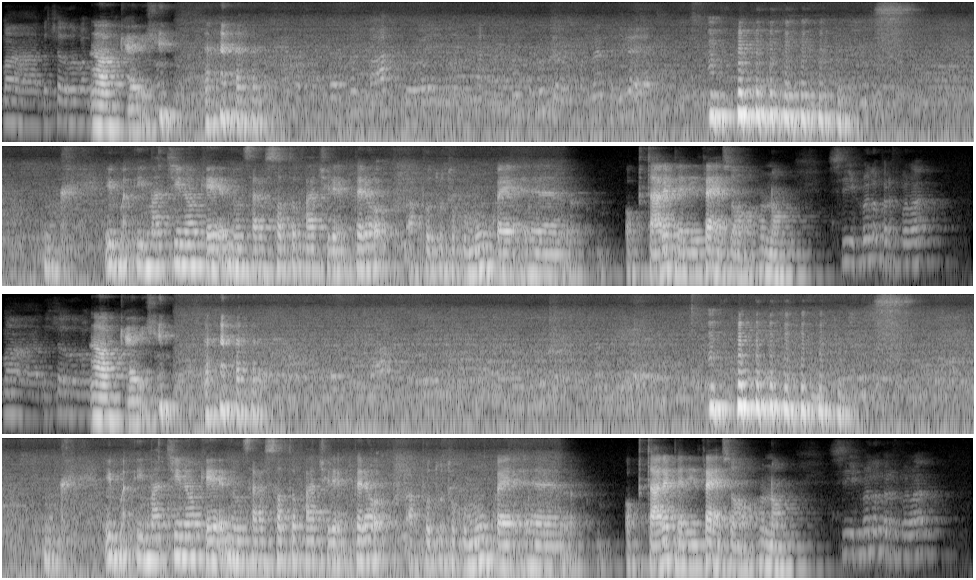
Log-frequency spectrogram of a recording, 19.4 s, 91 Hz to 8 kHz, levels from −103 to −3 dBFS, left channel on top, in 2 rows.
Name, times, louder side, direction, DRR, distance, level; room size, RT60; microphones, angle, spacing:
voice 1, 0.0-1.6 2.4-6.6 18.0-18.9, left 2 dB, 65° left, 1 dB, 0.8 m, -40 dB
voice 2, 0.9-1.7 2.0-2.6 7.0-8.5 8.7-9.1 10.1-15.4 16.2-17.5, right 1 dB, 20° right, 2 dB, 0.4 m, -23 dB
sound 1, 1.7-15.3, right 2 dB, 90° right, 0.5 m, -35 dB
4.5 x 2.3 x 3.0 m, 0.67 s
head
